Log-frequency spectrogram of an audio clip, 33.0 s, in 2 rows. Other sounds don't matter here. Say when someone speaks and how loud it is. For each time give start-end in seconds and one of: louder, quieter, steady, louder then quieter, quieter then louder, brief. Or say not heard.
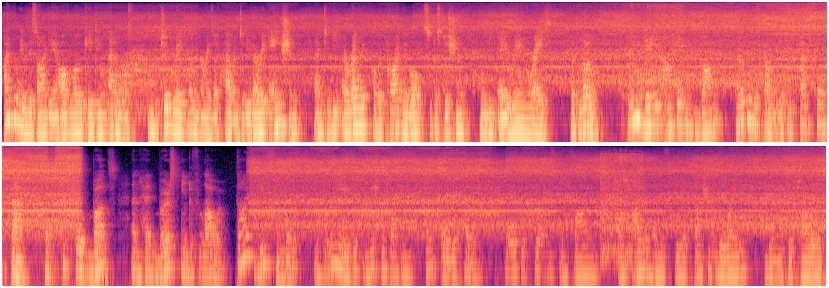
0.0-32.9 quieter.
